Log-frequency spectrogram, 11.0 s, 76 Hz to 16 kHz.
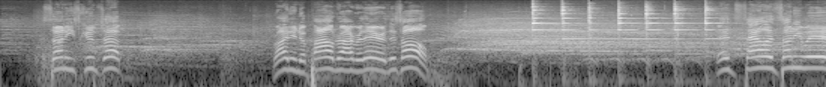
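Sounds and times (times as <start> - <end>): crowd noise: 0.0 - 11.0
ring bell clanging rapidly: 7.1 - 10.4.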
